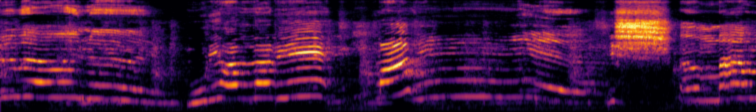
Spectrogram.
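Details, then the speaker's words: A baby girl cries in her sleep with tears, in long rising and falling wails with short catches of breath; an adult faintly speaks, saying her father has gone: infant crying. "উফরে ইস তুমি ঘুমিয়ে ঘুমিয়ে কান্না করছো মা"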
